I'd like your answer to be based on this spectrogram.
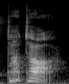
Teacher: I think you emphasize the first syllable more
